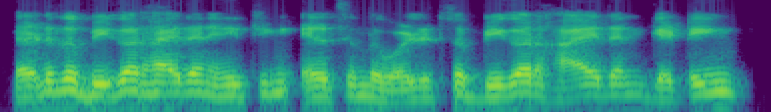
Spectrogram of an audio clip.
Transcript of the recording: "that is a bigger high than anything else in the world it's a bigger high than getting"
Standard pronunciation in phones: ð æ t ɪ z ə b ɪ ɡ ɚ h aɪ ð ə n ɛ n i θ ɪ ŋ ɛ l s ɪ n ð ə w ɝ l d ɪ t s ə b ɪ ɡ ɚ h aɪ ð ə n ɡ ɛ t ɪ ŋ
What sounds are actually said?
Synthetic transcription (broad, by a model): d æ t ɪ z ə b ɪ ɡ ɚ h aɪ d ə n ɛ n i t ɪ ŋ ɛ l s ɪ n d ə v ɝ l d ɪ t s ə b ɪ ɡ ɚ h aɪ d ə n ɡ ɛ t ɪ ŋ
